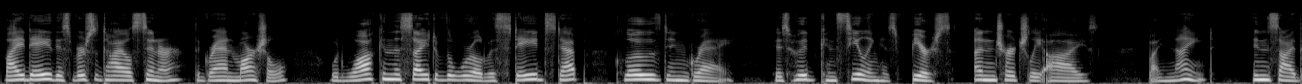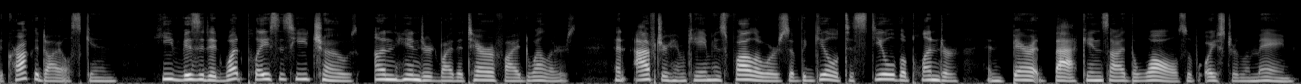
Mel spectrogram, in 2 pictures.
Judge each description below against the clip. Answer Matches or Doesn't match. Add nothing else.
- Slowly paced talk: Doesn't match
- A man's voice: Doesn't match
